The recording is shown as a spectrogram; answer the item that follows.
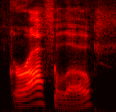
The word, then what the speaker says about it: Garofalo: How come I can't pronounce her name? Garofalo.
